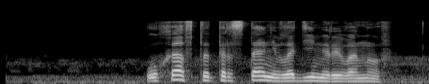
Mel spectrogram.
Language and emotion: Russian, neutral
